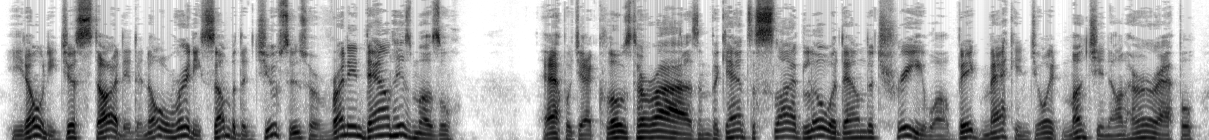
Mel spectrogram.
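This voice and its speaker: A man's voice: mid-range voice, animated, moderate pace. A man reading a story aloud as narrator, in a dramatised storybook style.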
